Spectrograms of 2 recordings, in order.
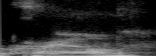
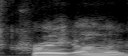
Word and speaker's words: crayon: crayon yeah there's a crayon my knees no crown my my niece pronounced a crown crown like uh no it's crayon c-r-a-y-o-n crayon and it's not a crayon either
